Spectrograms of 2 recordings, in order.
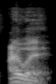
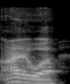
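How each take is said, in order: First: The name is said the local Louisiana way. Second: The name is said the Texan way. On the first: The speaker is a local. The speaker calls it right. "pronounced to them as Iowa" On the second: The speaker is from Texas. The speaker calls it wrong. "if you're from Texas and you don't know that and you pronounce it Iowa"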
